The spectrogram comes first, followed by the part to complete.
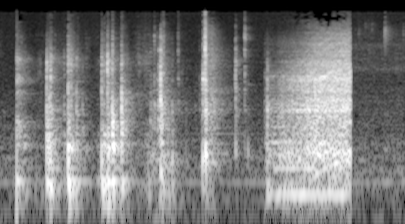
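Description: A series of sharp clicks and knocks, then a NutriBullet blender motor runs briefly, blending pancake batter, and cuts off suddenly near the end.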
